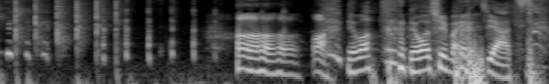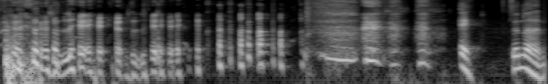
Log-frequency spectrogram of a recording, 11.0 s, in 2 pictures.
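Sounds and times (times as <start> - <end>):
hand clapping: 0.0 - 1.8
laughter: 0.0 - 9.5
speech: 2.4 - 9.3, 10.1 - 10.9.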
